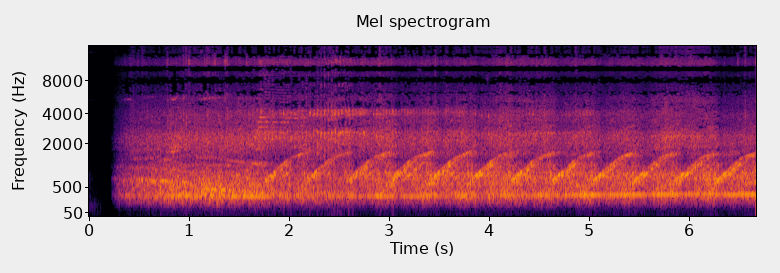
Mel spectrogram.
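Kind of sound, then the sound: vehicle, emergency vehicle sirens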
